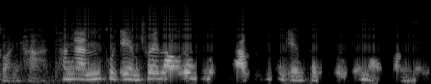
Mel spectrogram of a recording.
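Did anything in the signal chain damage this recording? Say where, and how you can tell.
Yes. There is a block size mismatch (padded) at the driver or buffer stage, running through the whole clip. A steady buzz at 93.8 Hz sits under the speech, and everything plays at 0.938 times normal speed. The reading stage, which fits a 512-sample block, receives slightly shorter blocks from the stage before it. The missing tail of each block is zero-filled, so a tiny silent gap repeats once per block.

At call processing, speech is suppressed in double talk from 1.61 to 2.84 s and again from 3.02 s to the end. In the first stretch the level drops by as much as roughly 30 dB, and about a second of it is affected. In the second stretch it falls by around 25 dB. The likely cause is an echo canceller that could not separate this talker from the far end's loudspeaker echo, so it attenuated both.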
